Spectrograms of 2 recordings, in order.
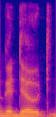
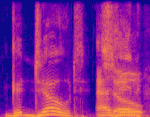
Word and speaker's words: Gadot: name is gal gadot gadot goat if you're saying that that is wrong you're telling the woman who has the name that she's saying her own name wrong so there you go kevin you're just wrong because she's not french she's israeli chemical yelled at saying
